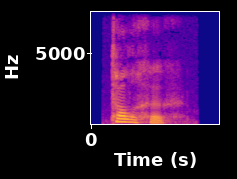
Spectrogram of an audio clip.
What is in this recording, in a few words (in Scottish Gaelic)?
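"toileachadh", Scottish Gaelic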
